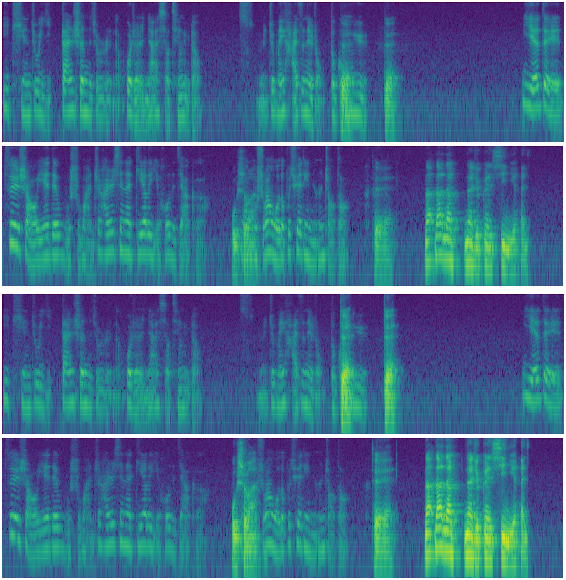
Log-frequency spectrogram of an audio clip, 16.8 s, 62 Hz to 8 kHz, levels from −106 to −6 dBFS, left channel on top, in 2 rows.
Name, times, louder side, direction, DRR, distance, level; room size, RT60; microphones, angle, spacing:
voice 1, 0.0-3.0 3.6-5.5 7.8-11.5 12.0-13.6, left 4 dB, 45° left, 0.5 m, -43 dB
voice 2, 11.9-12.2 14.0-14.3 14.8-16.3, right 9 dB, 90° right, 0.3 m, -27 dB
3.4 x 2.6 x 3.9 m
head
